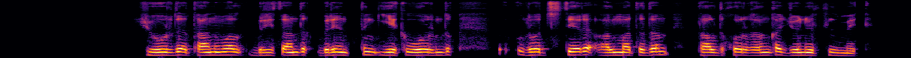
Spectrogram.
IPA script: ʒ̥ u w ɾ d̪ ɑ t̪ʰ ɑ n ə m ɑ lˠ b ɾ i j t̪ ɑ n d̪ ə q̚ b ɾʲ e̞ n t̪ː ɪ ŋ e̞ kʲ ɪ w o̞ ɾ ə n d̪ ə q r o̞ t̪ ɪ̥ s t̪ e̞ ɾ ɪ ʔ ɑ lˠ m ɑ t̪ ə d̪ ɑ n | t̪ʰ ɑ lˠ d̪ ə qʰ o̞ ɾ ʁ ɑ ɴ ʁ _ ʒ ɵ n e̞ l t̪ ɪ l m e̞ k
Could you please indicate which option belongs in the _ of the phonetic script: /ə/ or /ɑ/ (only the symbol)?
ɑ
